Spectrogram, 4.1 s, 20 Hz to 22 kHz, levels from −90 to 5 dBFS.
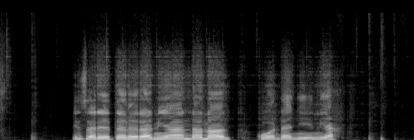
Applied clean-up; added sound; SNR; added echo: neural mask model RNNoise.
